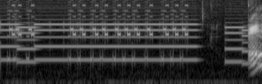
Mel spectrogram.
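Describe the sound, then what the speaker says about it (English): A lost cell phone rings in a video game, playing a bright electronic ringtone as a steady run of quick repeated beeping pulses that stops abruptly, followed by a brief louder burst. "All of a sudden, the phone began to ring."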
